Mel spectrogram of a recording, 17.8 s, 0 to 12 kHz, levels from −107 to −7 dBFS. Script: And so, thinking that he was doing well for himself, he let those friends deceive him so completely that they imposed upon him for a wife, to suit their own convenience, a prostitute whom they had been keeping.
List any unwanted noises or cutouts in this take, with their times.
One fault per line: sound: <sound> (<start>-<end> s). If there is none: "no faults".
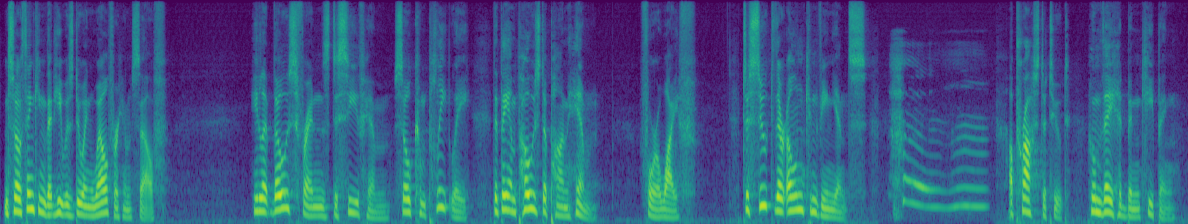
sound: sigh (13.3-14.9 s)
